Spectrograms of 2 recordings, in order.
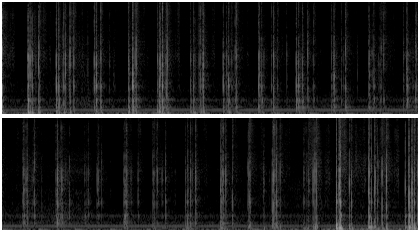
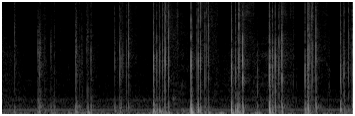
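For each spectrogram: First: hardcover book, tapped and scratched. Second: paperback guide book tapped, papery cover sound.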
